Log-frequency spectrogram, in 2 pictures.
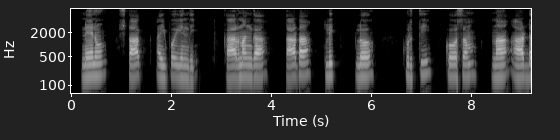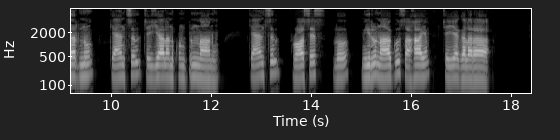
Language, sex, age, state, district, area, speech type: Telugu, male, 18-30, Andhra Pradesh, Krishna, urban, read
